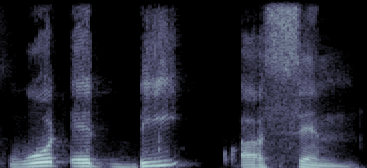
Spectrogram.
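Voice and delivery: slow, word-by-word teacher's reading; measured demonstration, each word set apart; model reading. Shown as a demonstration. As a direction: read it out slowly for a learner to repeat. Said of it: "Ok, una vez más".

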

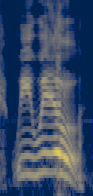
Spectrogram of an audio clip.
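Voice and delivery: very high, loud squeal; shrill mouse chorus. A narrator's reading. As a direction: cry out shrilly like eager mice. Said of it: "cried all the mice in a shrill chorus".

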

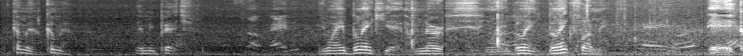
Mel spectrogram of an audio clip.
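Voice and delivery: soft, hushed coaxing to a buffalo; hushed pet talk to the buffalo; coaxing softly. Real, not acted. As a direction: gently sweet-talk a nervous animal.

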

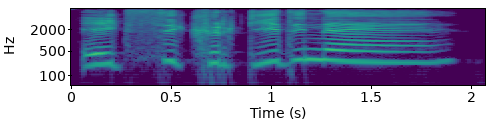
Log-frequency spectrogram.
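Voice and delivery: real dazed disbelief; stunned disbelief. Real, not acted. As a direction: say it slowly, stunned. Big point loss, disbelief.

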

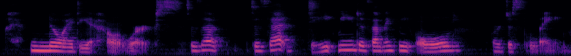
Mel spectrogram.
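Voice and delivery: ordinary talk

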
